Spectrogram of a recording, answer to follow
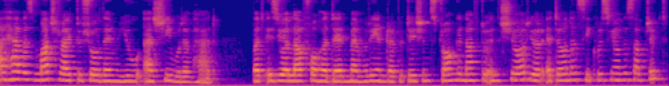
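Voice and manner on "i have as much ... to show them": ordinary delivery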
